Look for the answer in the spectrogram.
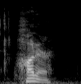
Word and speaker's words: Hunter: I never say Hunter correctly. Never say it correctly. – How do you say it? – Hunter.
